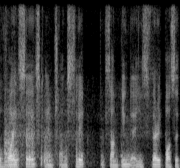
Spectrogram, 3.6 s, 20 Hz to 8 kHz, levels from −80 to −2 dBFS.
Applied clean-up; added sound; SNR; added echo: neural mask model RNNoise.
